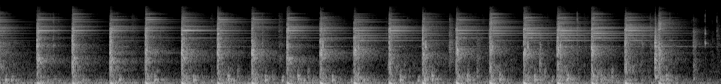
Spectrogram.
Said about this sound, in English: here's the sound of carving alabaster.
